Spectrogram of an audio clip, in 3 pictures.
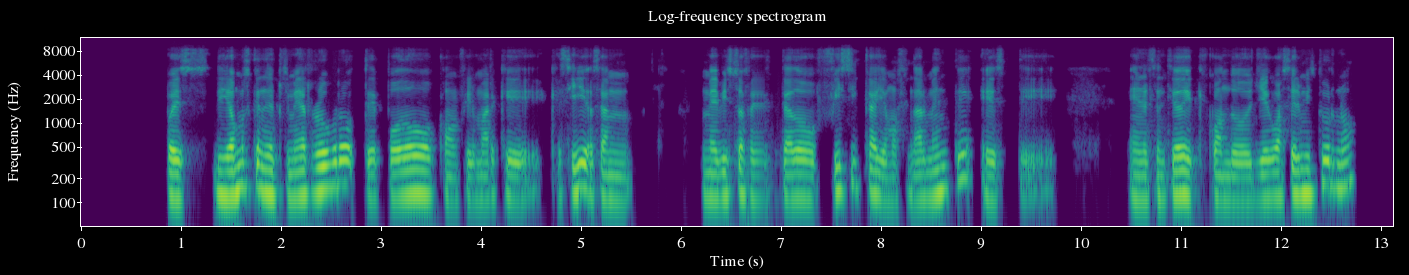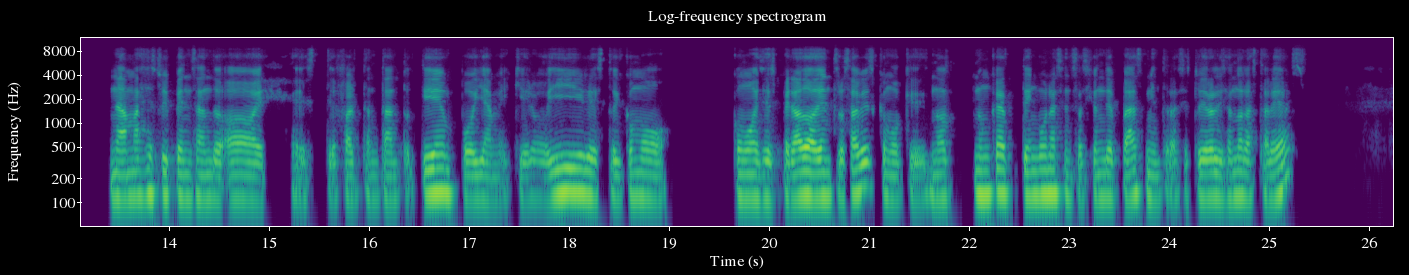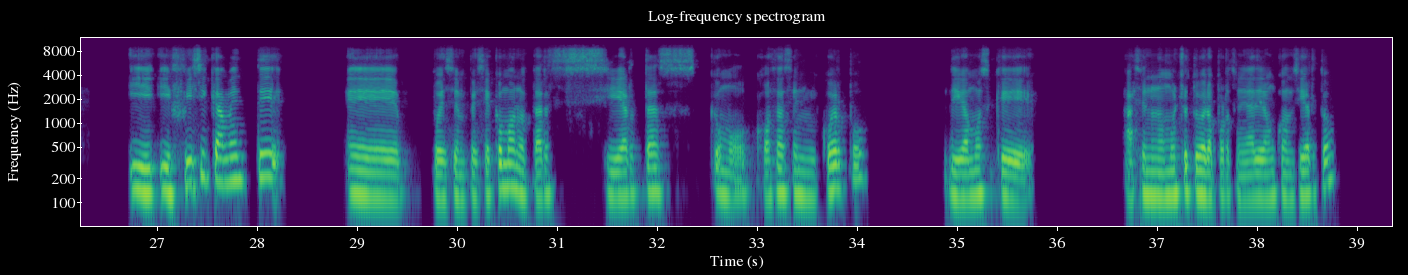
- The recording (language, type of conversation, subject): Spanish, advice, ¿Cómo puedo recuperar la motivación en mi trabajo diario?
- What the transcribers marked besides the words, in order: none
